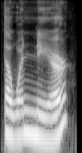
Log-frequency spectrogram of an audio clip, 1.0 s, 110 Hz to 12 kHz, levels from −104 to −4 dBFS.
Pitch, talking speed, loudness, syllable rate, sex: 195 Hz, 175 wpm, -14 LUFS, 4.9 syllables/s, female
